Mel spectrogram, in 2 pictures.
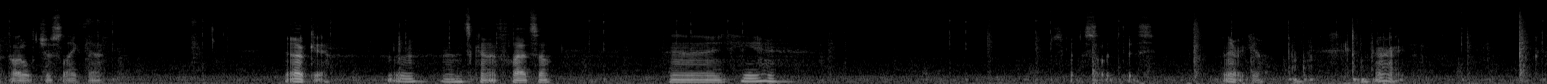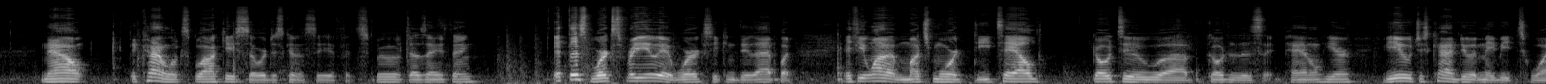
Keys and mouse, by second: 2.0-3.7 middle drag, 3.7 click, 5.9-11.2 drag, 11.2-12.6 middle drag, 12.9 click, 13.0 Tab, 13.6 a, 19.1-19.7 drag, 19.7-20.5 middle drag, 20.5 drag, 20.7-21.4 middle drag, 30.0 click.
